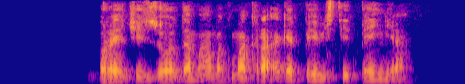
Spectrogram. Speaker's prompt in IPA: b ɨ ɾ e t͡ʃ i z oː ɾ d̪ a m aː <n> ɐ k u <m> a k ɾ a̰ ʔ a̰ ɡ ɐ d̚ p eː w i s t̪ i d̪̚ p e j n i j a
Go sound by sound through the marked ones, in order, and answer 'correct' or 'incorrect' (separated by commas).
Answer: incorrect, correct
